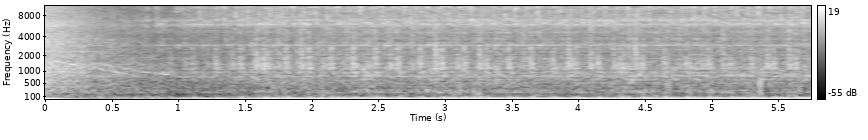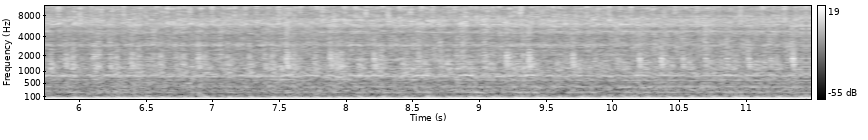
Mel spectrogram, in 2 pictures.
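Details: VW 1641cc flat-four, about 15,000 miles, standard crank and cam, twin DRLA carbs, idling cold with a steady knock about three times a second; cause was play in the aftermarket crankshaft pulley.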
